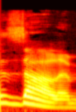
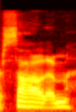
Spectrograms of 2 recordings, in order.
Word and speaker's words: Zalem: Welcome to Zalem, everybody. Or Salem, as it's spelled with an S, but the katakana is Zalem.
